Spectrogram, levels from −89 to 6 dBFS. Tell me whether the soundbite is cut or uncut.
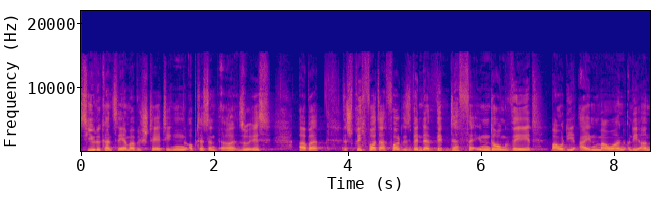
cut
